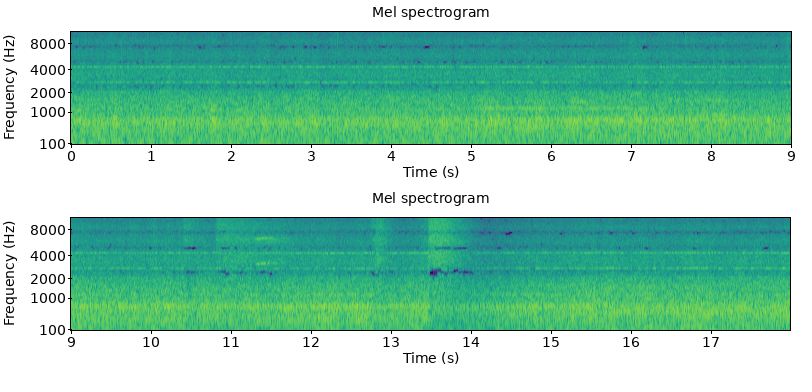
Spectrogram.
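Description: Indian Railways locomotive running steadily, with a low rhythmic throb. Short bursts of hiss come about ten and thirteen seconds in.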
